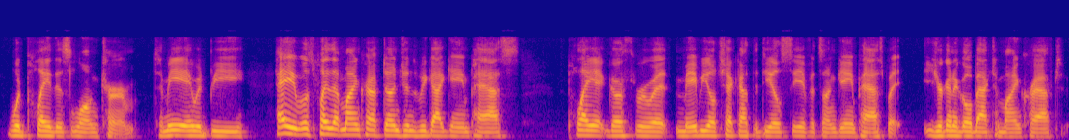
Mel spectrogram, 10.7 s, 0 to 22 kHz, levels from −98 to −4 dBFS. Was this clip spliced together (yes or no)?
no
